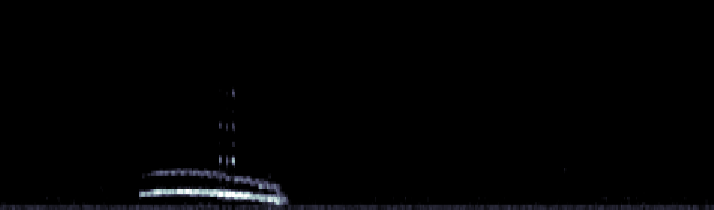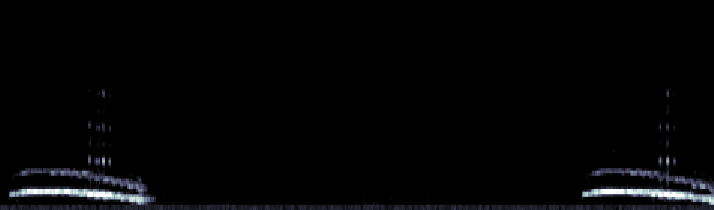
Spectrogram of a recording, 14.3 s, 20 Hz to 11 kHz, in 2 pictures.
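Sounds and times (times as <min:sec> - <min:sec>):
faint steady low hum: 0:00.0 - 0:14.2
Eastern screech owl giving descending quavering whinnies: 0:01.4 - 0:02.9, 0:07.2 - 0:08.7, 0:13.0 - 0:14.2.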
